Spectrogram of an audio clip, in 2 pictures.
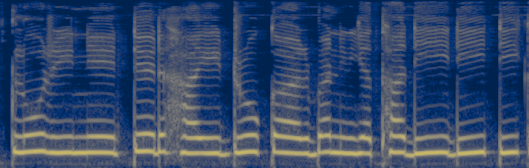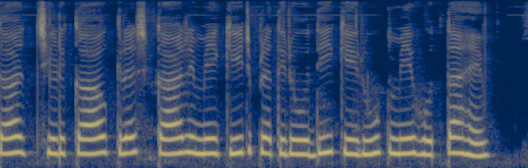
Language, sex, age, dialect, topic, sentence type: Hindi, female, 18-24, Awadhi Bundeli, agriculture, statement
